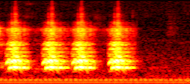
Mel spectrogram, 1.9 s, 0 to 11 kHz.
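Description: An alarm clock set for 18:05 going off: four evenly spaced, harmonically rich beeps in a quick, steady rhythm, fairly loud, over a faint low electrical hum, then stopping.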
